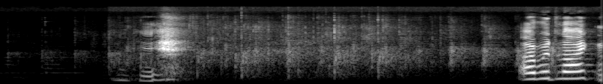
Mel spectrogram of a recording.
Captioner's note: applause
